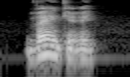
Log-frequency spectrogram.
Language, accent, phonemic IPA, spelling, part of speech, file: French, Canada, /vɛ̃.kʁe/, vaincrai, verb, LL-Q150 (fra)-vaincrai.wav
- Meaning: first-person singular future of vaincre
